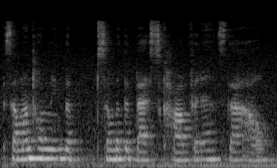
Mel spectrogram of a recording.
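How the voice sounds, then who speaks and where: Quiet and at a fairly quick pace, a woman talks through noticeable background noise and audible room echo. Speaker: college student vlogger. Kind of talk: casual advice vlog.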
